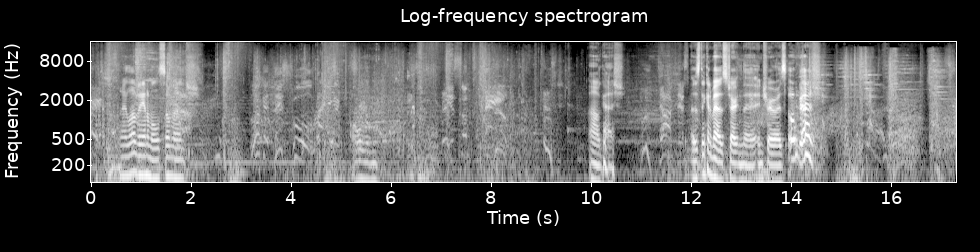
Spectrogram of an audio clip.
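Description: Swords clash and slash in a fierce fight.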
